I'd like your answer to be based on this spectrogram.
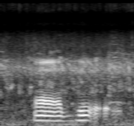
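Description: A layer hen clucks twice in short, throaty bursts, fairly close, over a steady hiss of background noise.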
